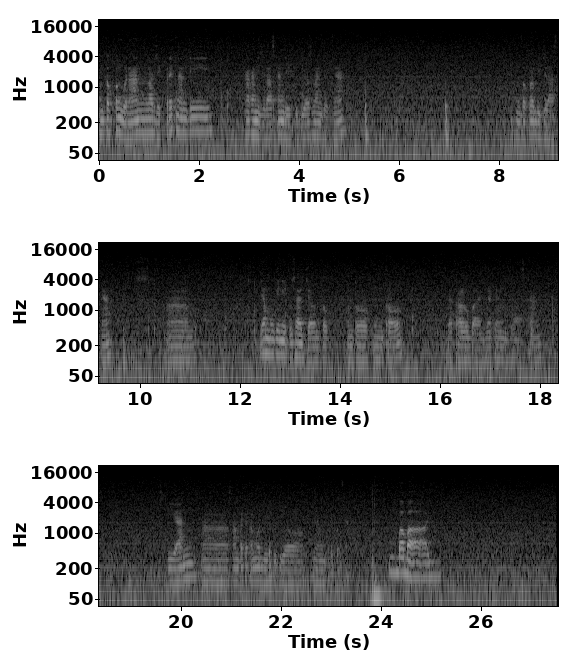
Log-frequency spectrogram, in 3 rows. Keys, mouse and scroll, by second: 5.5-7.5 middle drag, 7.5 middle click, 10.3-14.6 middle drag.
